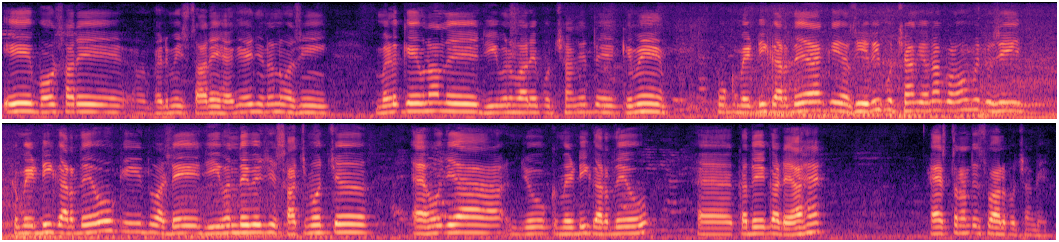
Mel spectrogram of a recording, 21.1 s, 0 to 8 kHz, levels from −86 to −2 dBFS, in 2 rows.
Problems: constant background noise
